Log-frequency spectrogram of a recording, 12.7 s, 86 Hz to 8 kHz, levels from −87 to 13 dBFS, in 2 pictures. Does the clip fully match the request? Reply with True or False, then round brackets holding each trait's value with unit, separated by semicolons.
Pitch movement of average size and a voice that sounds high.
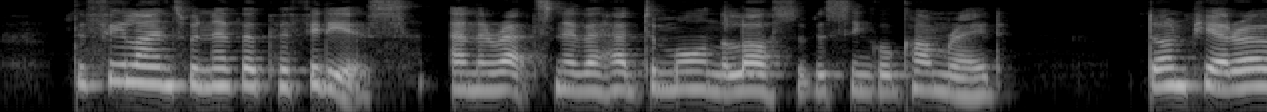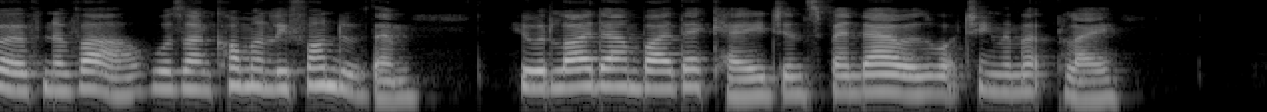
True (3.7 semitones; 220 Hz)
